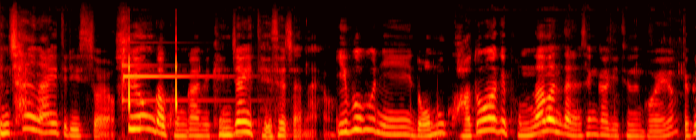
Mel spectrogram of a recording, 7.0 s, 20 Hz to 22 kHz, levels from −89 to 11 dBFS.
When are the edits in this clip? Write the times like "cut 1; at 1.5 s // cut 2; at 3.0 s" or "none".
cut 1; at 1.1 s

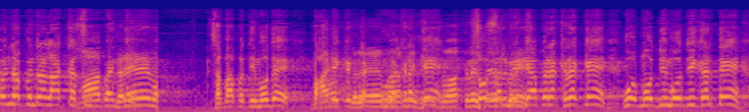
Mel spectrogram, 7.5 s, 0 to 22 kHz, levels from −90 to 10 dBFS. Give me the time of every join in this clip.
cut 1; at 1.6 s

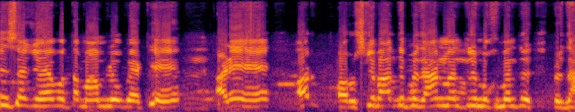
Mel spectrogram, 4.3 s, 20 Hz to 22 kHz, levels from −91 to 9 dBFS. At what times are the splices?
none

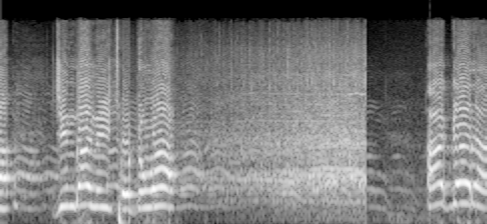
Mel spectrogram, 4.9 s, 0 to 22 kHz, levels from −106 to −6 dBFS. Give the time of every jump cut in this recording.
cut 1; at 3.7 s

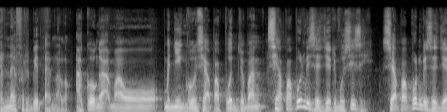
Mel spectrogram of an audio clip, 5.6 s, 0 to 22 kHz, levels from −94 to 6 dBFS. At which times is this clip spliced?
cut 1; at 0.9 s // cut 2; at 2.0 s // cut 3; at 3.3 s // cut 4; at 4.6 s

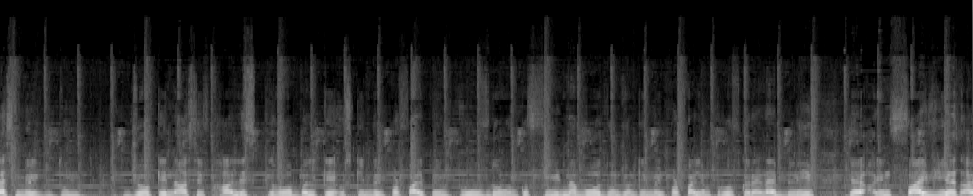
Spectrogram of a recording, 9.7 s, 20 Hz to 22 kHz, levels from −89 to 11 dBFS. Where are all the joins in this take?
none

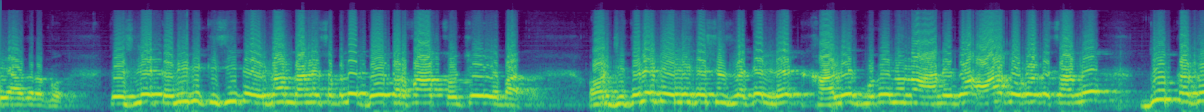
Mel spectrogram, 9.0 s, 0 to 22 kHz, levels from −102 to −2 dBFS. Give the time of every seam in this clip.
none

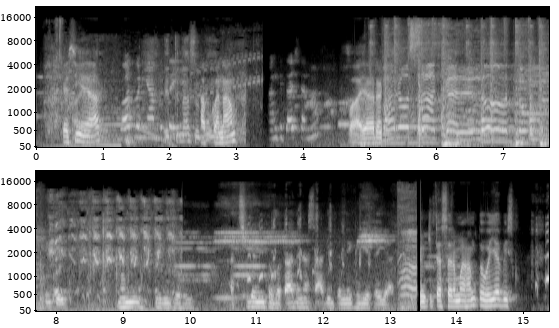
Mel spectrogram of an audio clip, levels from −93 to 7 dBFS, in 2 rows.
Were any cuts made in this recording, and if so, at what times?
cut 1; at 7.8 s // cut 2; at 13.2 s

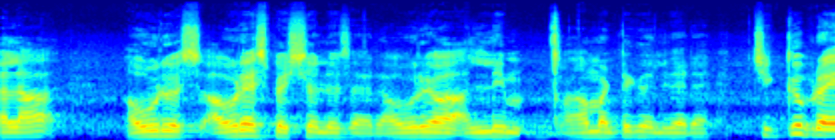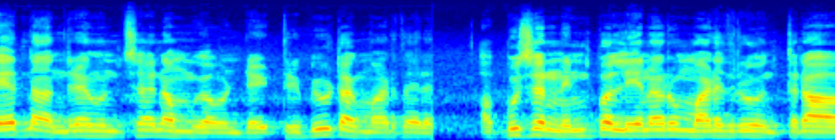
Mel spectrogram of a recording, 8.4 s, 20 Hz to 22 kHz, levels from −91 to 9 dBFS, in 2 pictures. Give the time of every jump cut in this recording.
cut 1; at 3.7 s // cut 2; at 6.4 s

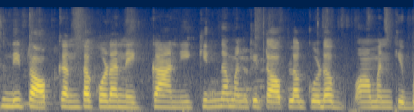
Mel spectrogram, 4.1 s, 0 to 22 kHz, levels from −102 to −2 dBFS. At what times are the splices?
none

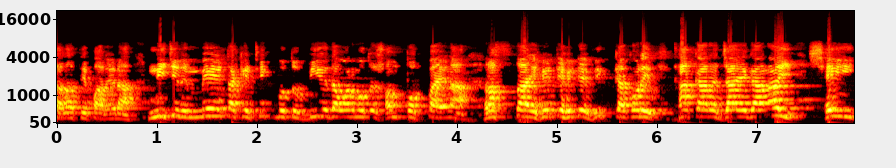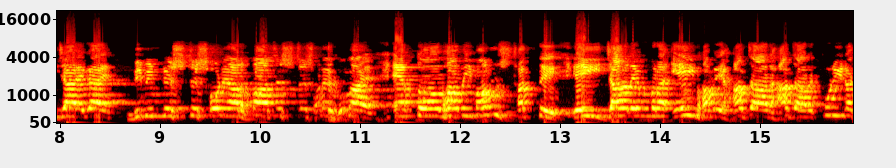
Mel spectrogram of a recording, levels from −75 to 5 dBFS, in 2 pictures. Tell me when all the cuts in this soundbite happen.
none

